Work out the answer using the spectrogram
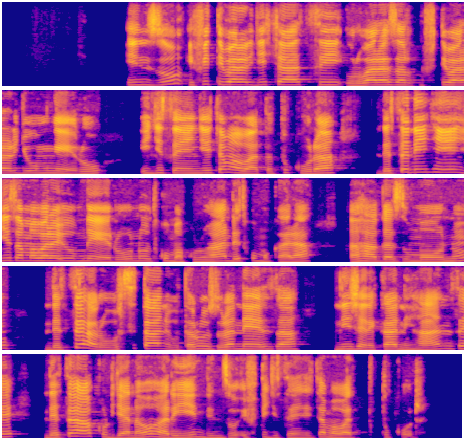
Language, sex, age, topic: Kinyarwanda, female, 18-24, finance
